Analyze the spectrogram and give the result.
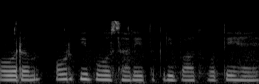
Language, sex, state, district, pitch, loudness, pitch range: Urdu, female, Andhra Pradesh, Anantapur, 205 Hz, -38 LUFS, 200-220 Hz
